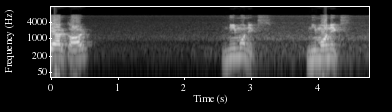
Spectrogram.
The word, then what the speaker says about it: mnemonics: निमोनिक्स इसमें एम जो silent है और इसको आप प्रोनाउंस करेंगे निमोनिक्स।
